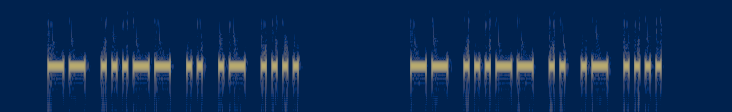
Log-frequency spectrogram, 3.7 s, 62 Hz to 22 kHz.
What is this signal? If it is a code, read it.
Morse code, heard as a keyed tone, about 46 wpm, 700 Hz. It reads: M3IAH M3IAH
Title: DXCC-100 Call Signs - 5 Characters - Repeated 2x - 45wpm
